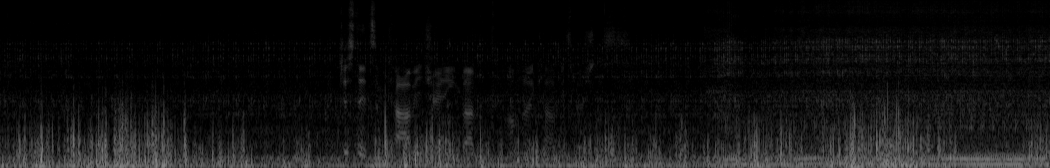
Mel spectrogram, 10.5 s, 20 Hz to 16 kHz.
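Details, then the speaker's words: Old XR Ford Falcon ute six-cylinder, last registered 1982, first running under its own power after revival: lumpy, uneven idle with some misses, "like a steam train"; carburettor adjustment suspected. "It's gonna be awesome, but it's moved, so that's a full-on win. Sounds like a fucking steam train."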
